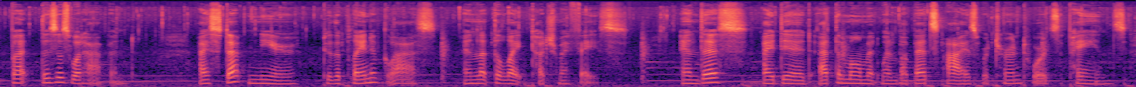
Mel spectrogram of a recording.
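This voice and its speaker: A woman voicing a solemn, eloquent male vampire in a measured, formal storybook reading. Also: deep voice, vocal fry, darkish tone. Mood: wistful.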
